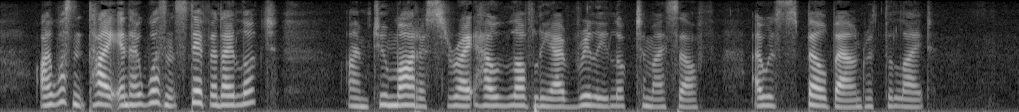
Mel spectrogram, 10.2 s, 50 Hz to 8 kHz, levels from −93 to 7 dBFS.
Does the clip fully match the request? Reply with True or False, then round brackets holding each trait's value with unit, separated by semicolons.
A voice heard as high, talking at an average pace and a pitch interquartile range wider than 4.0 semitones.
False (225 Hz; 160 wpm; 2.9 semitones)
